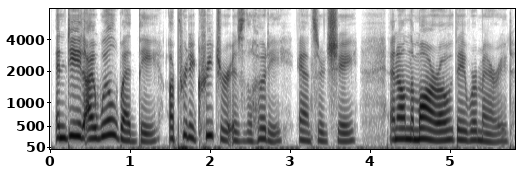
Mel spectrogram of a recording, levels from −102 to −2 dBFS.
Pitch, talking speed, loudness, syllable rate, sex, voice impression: 210 Hz, 205 wpm, -16 LUFS, 5.8 syllables/s, female, feminine, adult-like, bright, clear, fluent, intellectual, slightly friendly, elegant, slightly strict, slightly sharp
